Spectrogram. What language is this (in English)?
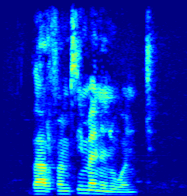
Kabyle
